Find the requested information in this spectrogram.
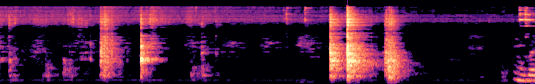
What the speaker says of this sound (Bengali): গরিগুলো ভাজা হয়ে গেছে, এগুলো তুলে নিচ্ছি।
